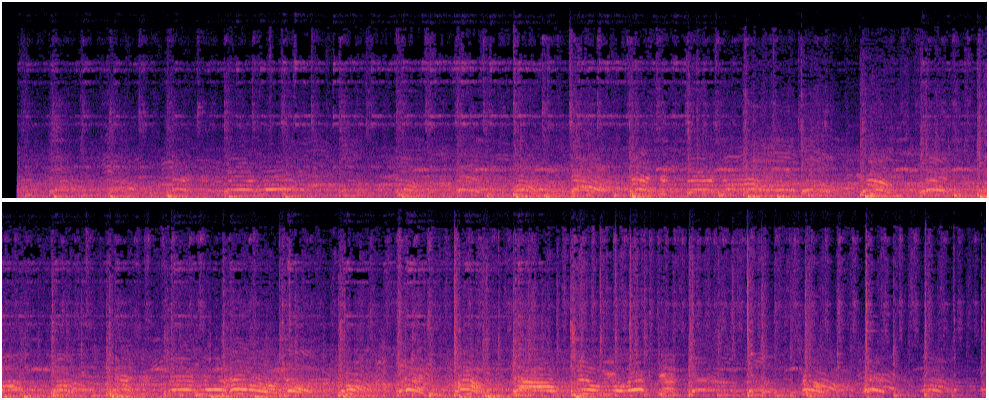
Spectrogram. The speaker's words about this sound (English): let's, for our audience, get a taste of one of these rallies. I mentioned they're happening around the country. This is what one looked and sounded like in Chicago recently.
